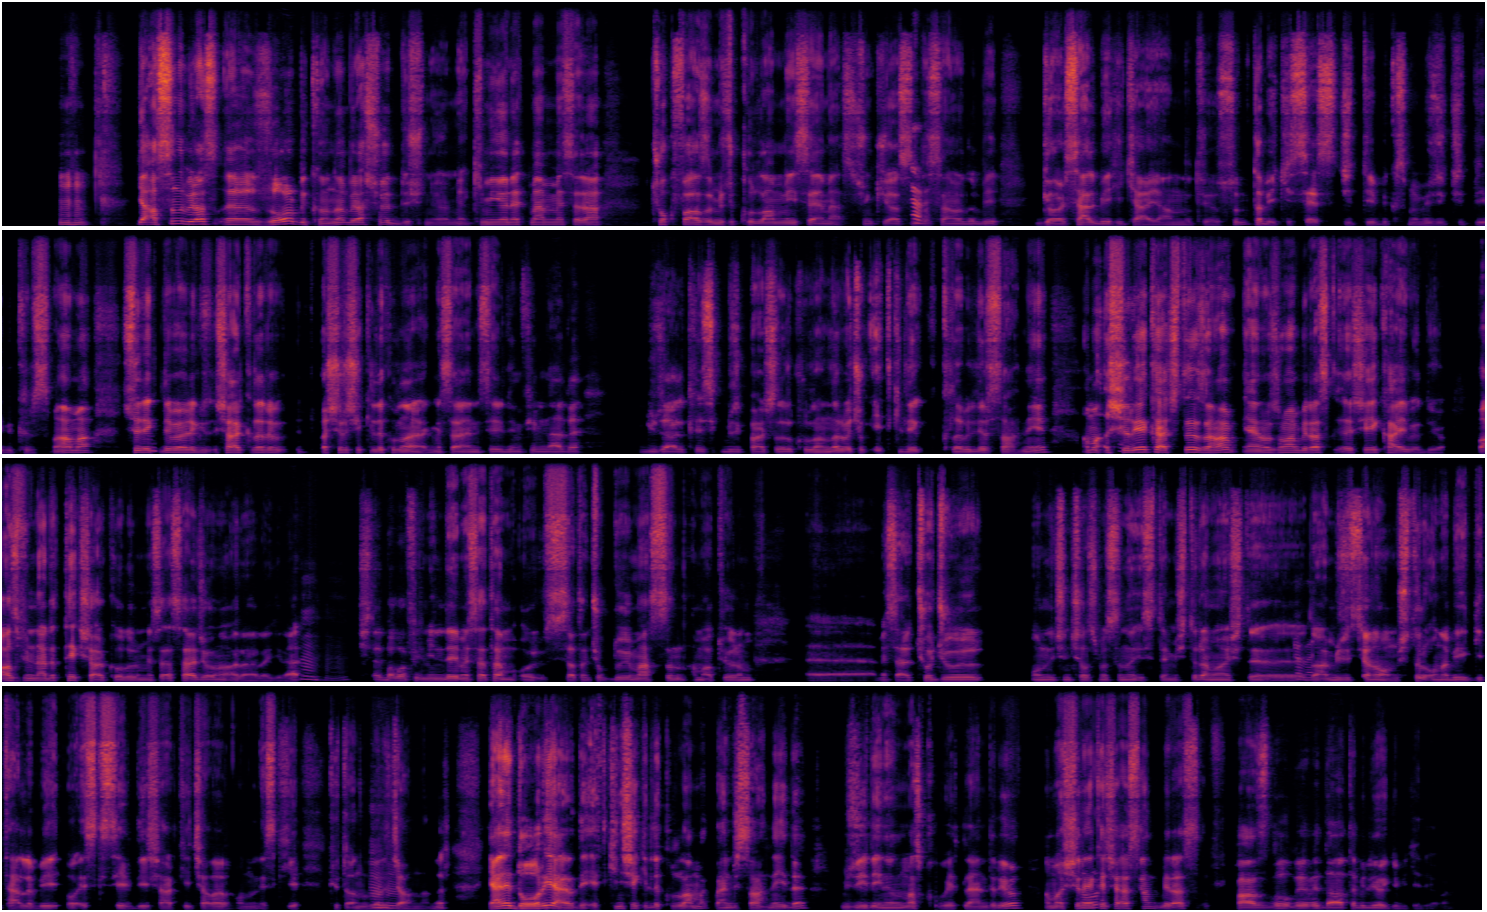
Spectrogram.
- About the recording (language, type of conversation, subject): Turkish, podcast, Bir filmin bir şarkıyla özdeşleştiği bir an yaşadın mı?
- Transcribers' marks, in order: none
